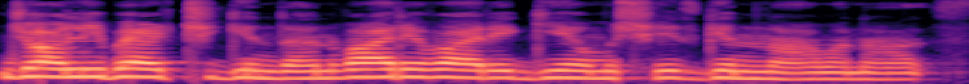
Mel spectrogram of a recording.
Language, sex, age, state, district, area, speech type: Kashmiri, female, 18-30, Jammu and Kashmir, Anantnag, rural, spontaneous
